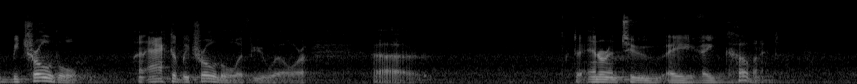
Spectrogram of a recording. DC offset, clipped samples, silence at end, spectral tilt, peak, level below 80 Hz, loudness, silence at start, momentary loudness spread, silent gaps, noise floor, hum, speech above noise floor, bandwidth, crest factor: under 0.1%; under 0.1%; 0 s; -5.5 dB/octave; -18 dBFS; -64 dBFS; -38 LUFS; 0 s; 25 LU; none; -59 dBFS; none; 22 dB; 11.5 kHz; 22 dB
